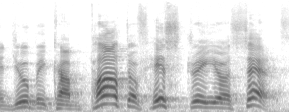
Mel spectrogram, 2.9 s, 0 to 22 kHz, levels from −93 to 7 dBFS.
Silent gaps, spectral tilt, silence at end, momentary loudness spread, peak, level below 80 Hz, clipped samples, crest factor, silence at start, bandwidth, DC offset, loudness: none; -4.5 dB/octave; 0.15 s; 9 LU; -16 dBFS; -70 dBFS; under 0.1%; 18 dB; 0 s; over 20 kHz; under 0.1%; -34 LUFS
